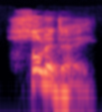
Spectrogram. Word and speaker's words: holiday: you stress so so if you're saying holiday you stress the first one holiday and you need to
